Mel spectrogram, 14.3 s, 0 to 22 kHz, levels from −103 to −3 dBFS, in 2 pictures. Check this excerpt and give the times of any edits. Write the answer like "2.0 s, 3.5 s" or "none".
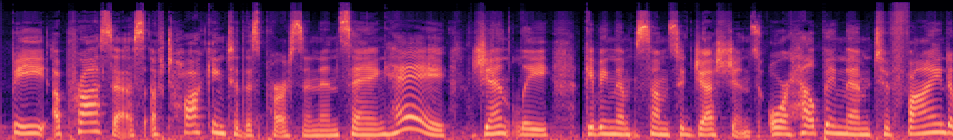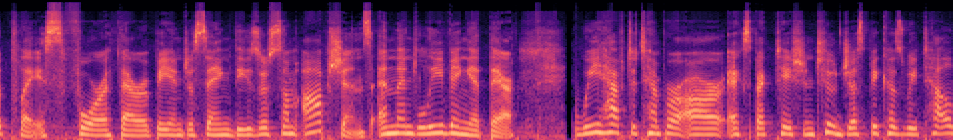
10.2 s, 11.4 s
